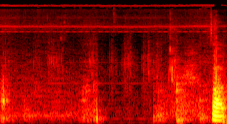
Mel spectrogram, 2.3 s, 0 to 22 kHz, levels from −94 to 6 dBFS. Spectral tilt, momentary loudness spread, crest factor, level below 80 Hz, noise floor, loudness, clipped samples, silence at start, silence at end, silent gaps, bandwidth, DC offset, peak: -7.5 dB/octave; 14 LU; 24 dB; -60 dBFS; -53 dBFS; -26 LUFS; under 0.1%; 0 s; 0 s; none; 19 kHz; under 0.1%; 0 dBFS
